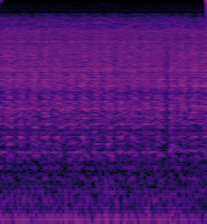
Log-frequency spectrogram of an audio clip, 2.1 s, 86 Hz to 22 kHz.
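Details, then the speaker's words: Mazda RX8 rotary project, long unstarted and bought cheap as possibly needing an engine, plugs likely fouled: low, uneven chugging that almost catches but never settles; owner suspects fouled plugs, not confirmed. "goes it's trying this thing starts I'm gonna be happy"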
